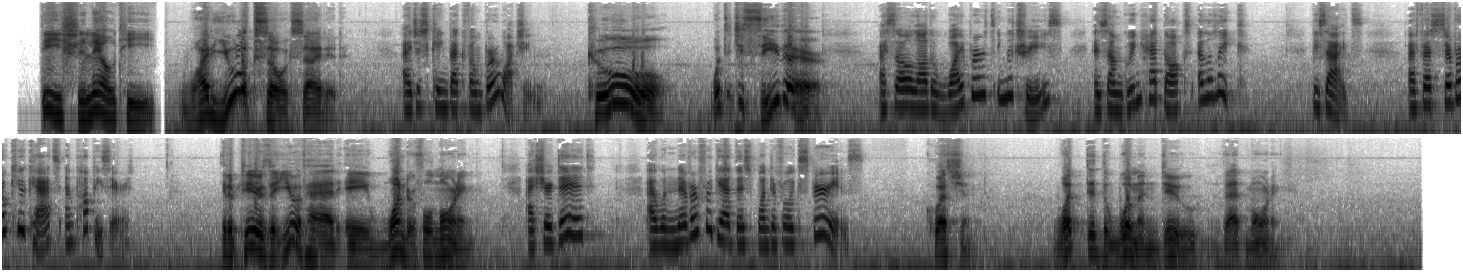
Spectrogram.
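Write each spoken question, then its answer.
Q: What did the woman do that morning?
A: She went bird watching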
